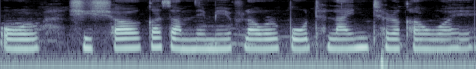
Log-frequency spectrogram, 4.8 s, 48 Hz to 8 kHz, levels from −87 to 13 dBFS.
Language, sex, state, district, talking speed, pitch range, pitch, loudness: Hindi, female, Arunachal Pradesh, Papum Pare, 150 wpm, 220-230 Hz, 220 Hz, -15 LUFS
